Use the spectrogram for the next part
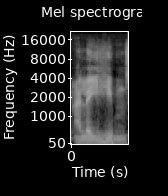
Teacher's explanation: Kalau kita baca wasal terus satu ayat, dia keluar mu dua-dua tempat. Tapi kalau kita berhenti alaihim, dia tak keluar bunyi mu dia. Dia bunyi mim tu dia matikan. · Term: waqaf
